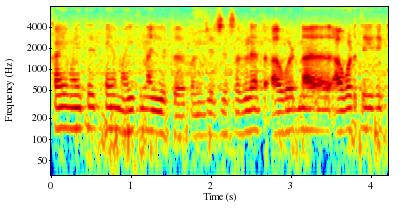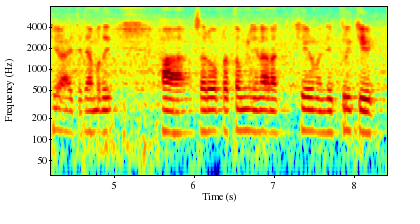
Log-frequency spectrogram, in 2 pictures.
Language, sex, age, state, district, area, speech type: Marathi, male, 30-45, Maharashtra, Nanded, urban, spontaneous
